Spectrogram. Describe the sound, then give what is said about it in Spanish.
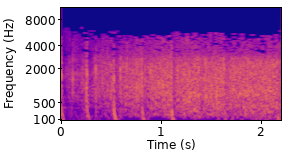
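Voices imitate the applause of a large crowd, producing a dense, steady, breathy crackle of mouth-made pops and hiss that is held evenly for about two seconds with no clear words. “Mire cómo limito aplauso de mucha gente, Vigano.”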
